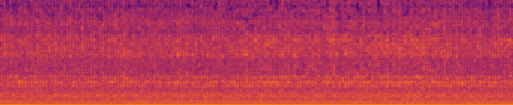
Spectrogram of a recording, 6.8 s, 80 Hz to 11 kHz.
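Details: Troy-Bilt TB110 21-inch mower after a new carburetor and spark plug: it runs steadily, but a hard, regular clack beats through at three to four per second despite plenty of oil. Piston slap is suspected; unconfirmed.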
